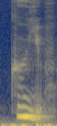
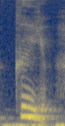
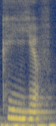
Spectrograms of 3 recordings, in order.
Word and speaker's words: Kyiv: The heart of our country is Kyiv. Kyiv. Please repeat after me. Kyiv. Please don't pronounce it as Kyiv.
